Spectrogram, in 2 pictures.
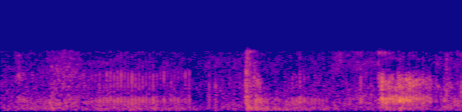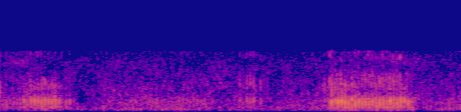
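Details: Domestic cat purring contentedly while snuggling: a soft, steady rumbling purr with breathy swells roughly every second, close and quiet indoors.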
